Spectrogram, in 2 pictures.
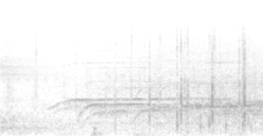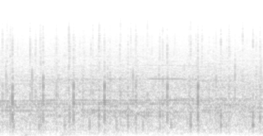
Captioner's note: crowd applauding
